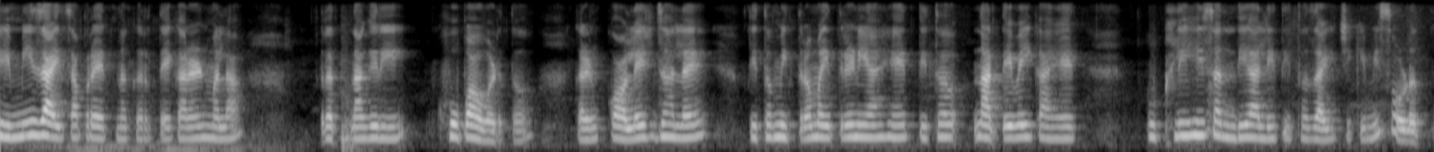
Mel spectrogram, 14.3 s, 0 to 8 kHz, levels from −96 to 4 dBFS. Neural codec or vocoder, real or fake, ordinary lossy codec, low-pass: none; real; none; 7.2 kHz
